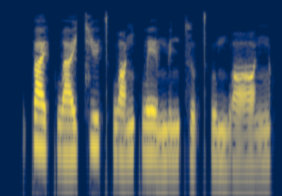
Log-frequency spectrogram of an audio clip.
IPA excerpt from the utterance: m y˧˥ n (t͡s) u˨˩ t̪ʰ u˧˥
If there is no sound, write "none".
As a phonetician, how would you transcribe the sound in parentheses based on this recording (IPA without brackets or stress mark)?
t͡s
